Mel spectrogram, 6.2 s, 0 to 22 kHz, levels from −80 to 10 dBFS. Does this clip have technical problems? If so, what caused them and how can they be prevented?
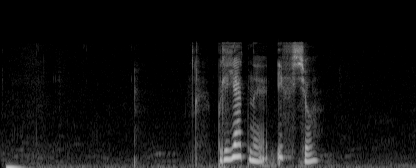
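Yes. At about 2.50 s the speech stutters: a block of roughly 78 ms, about three compressed frames, is played again twice, through to about 2.65 s, adding about 157 ms to the clip. This is repeated frames, where the same encoded data was written or sent more than once and the decoder faithfully replays it. Unlike a dropout or a jitter-buffer gap, nothing is lost; identical sound recurs. Prevent it by deduplicating frames by sequence number or timestamp before decoding.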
